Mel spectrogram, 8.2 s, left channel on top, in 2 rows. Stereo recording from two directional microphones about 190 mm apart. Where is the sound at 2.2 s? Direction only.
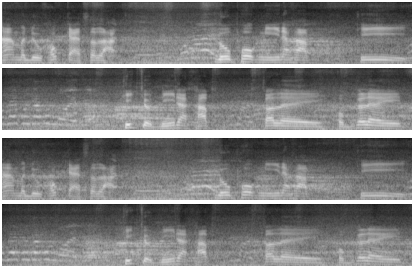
20° left (ahead or behind).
